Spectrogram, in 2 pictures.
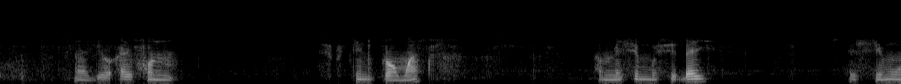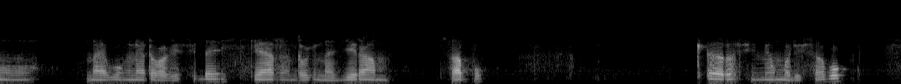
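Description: Throughout, the speech has passed through the GSM full-rate codec: the vocal tract is modelled and excited by sparse regular pulses, consistent with the 13 kbps full-rate coder, inside a 250 Hz to 3.4 kHz line band. The result is a plainly audible buzzy, gravelly roughness and muffled top end.

At 4.32 to 4.37 s, 7.26 to 7.38 s and 11.16 to 11.23 s, lost GSM frames are concealed by repeating the last good frame, for 40 ms, 120 ms and 60 ms. Each leaves a brief rough, metallic ring, longest at 7.26 s.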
